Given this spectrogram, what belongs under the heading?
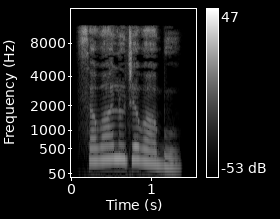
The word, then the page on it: ಸವಾಲುಜವಾಬು: savālu javābu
